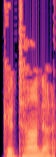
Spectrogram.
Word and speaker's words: Catana: Around 263 BC, the city was variously known as Catina and Catana, Greek, Catane, ancient Greek, Catan epsilon, Latin, Catana, pronounced Catana, and Catina.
